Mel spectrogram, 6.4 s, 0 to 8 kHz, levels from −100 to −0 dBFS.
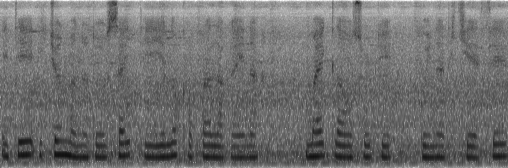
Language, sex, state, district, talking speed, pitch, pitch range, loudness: Nagamese, female, Mizoram, Aizawl, 150 wpm, 210 Hz, 200-230 Hz, -16 LUFS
